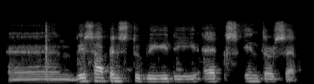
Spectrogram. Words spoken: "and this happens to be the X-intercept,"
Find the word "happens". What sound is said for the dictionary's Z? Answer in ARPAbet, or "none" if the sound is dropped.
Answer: S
